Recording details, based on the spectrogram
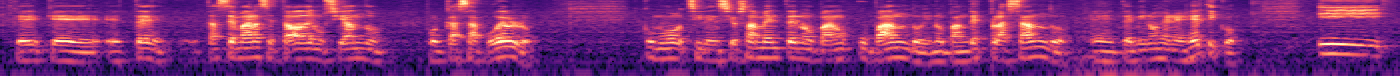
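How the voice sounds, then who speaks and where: On a noisy AM talk radio recording, a guest from Puerto Rico argues politics emphatically in his Puerto Rican accent, driving points home by repeating phrases. His voice runs on the high side and is a bit bright.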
